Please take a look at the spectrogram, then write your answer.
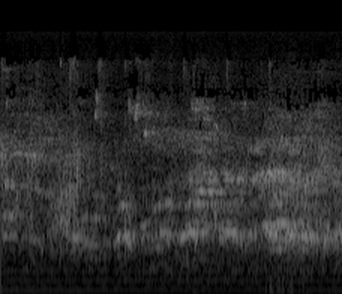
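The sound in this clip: A basketball being dribbled on the court during a Kearney Catholic v Boone Central Newman Grove high school game, a few low bounces under a constant wash of crowd noise.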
